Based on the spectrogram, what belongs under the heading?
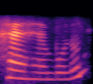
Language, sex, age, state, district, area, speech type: Bengali, female, 30-45, West Bengal, Alipurduar, rural, conversation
